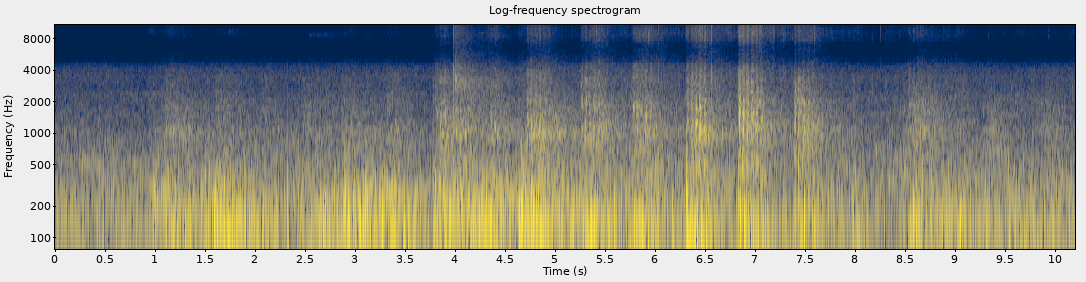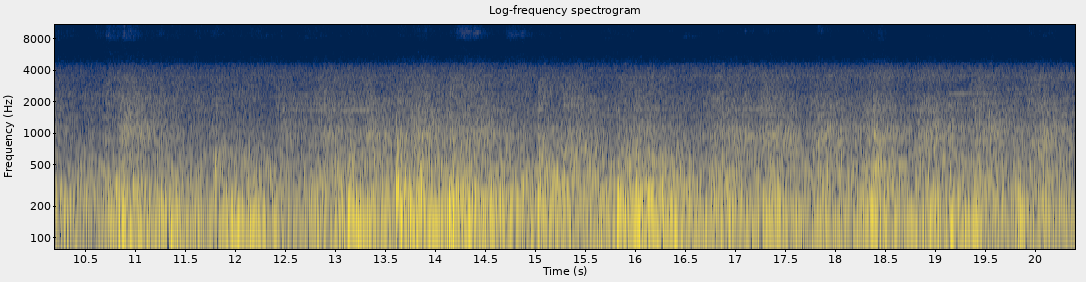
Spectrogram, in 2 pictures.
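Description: Horse cantering on the sand footing of an indoor arena: a run of rhythmic stride sounds, about two and a half a second, loudest from about four to eight seconds in as the horse passes close. A steady low hall rumble lies underneath throughout.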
